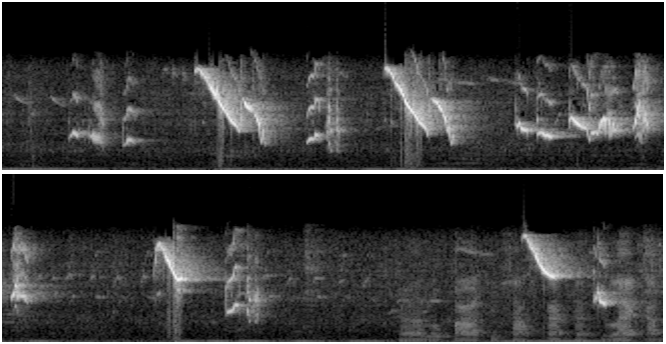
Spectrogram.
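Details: Kacer, an oriental magpie-robin, singing after morning sun and dew care: repeated loud whistles sweeping downward, interspersed with twittering and chattering phrases, with brief lower sounds near the end.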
